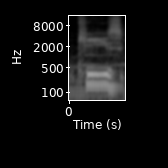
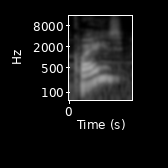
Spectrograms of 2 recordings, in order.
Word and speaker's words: quays: just kind of like i used to pronounce uh keys quays until katie corrected me god deliver what would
